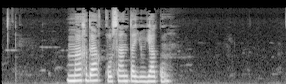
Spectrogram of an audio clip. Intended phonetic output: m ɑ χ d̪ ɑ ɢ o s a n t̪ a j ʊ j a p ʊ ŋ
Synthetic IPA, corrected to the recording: m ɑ χ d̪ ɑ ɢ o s a n t̪ a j ʊ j a k ʊ ŋ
